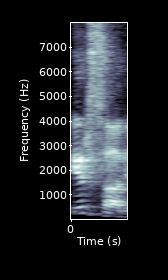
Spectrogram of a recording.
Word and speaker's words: ارسال: ہی ایک لفظ ہے ارسال، جس کا مطلب ہے جاری کرنا، بھیجنا۔ اس کو بھی لوگ ارسال پڑھتے ہیں الف پر زبر کے ساتھ، تو ارسال اس کا درست تلفظ ہے۔ ایسے ہی افشا ایک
